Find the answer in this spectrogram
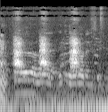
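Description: A husky's short whining yips, three in quick succession, over a steady low hum.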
